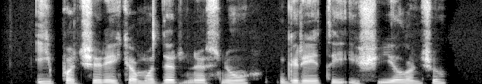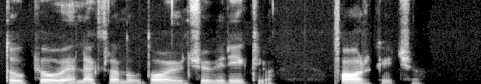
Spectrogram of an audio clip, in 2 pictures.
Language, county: Lithuanian, Klaipėda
